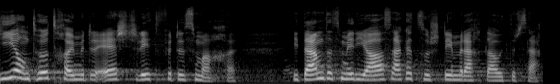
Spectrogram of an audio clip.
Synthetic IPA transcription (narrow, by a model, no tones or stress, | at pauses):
hiːəʊndhɵt̪χœʏmɪːdəɾɛːrʃtʃɾɪtfʏɾd̥əsmɑχːə | id̥̪æmd̪ɑsmɪːɾiɑːsæɡ̥ət͡sʊʃtɪmɾæχtɑwt̪əɾsæ̰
